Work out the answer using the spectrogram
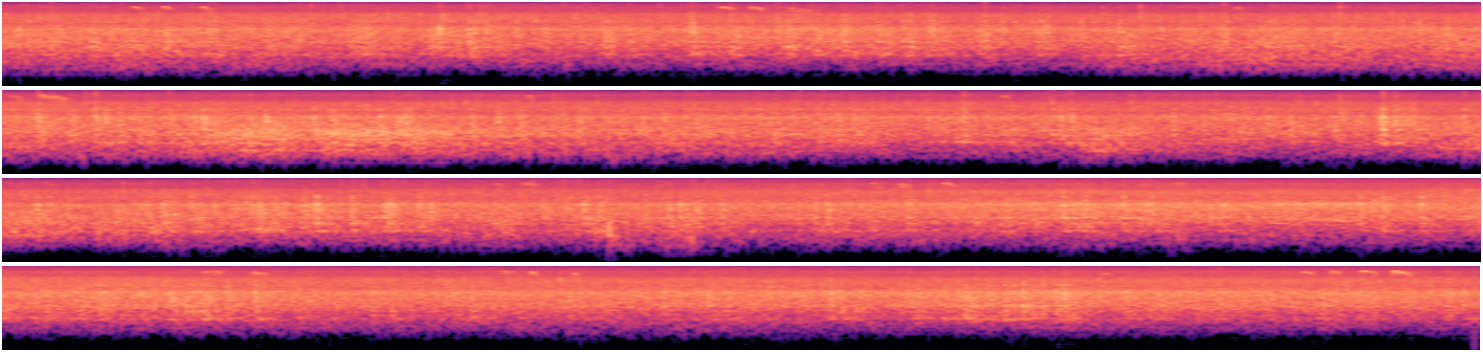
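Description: Heavy rain pouring down in a steady, dense hiss on pavement and trees, swelling a little about eight seconds in, with a few sharper drips and taps.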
